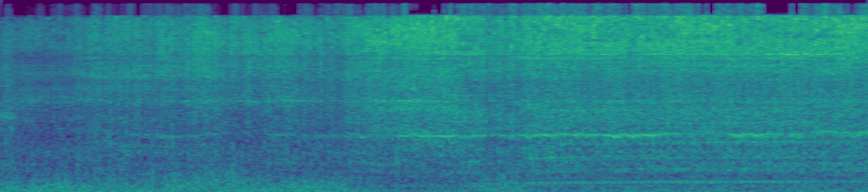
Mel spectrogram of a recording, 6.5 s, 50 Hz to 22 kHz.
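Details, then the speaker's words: Ford Taurus with P0171 and P0174 lean codes, idling after cleaning and tightening a leaking hose clamp; no hiss, and the engine no longer changes speed when sprayed with cleaner: steady, healthy idle after the vacuum leak fix. "that's much better I can put my hand back there move it around it doesn't hiss no more I'll spray some cleaner on it engine doesn't change speed no more"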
